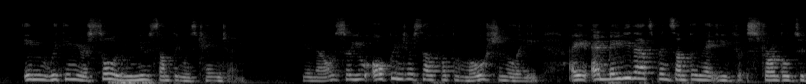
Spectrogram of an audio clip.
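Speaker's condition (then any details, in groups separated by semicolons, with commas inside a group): No condition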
